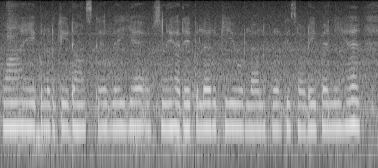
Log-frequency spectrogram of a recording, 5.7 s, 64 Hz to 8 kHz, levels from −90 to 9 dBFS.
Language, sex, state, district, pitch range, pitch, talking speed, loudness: Hindi, female, Punjab, Fazilka, 200-205 Hz, 205 Hz, 190 wpm, -14 LUFS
